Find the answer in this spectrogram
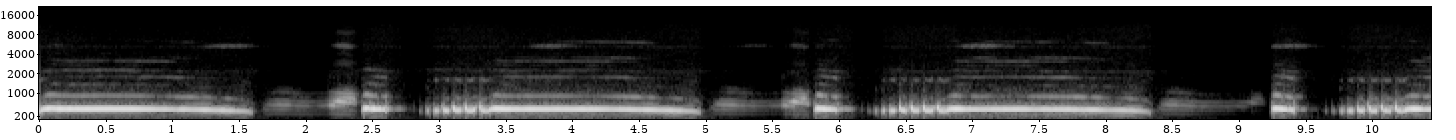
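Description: Puter pelung (domestic ringneck dove) cooing: long calls about every three seconds, each opening with a quick stuttering lead-in and then a long note held for about two seconds that sags slightly at its end. There are three full calls, and a fourth begins near the end.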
